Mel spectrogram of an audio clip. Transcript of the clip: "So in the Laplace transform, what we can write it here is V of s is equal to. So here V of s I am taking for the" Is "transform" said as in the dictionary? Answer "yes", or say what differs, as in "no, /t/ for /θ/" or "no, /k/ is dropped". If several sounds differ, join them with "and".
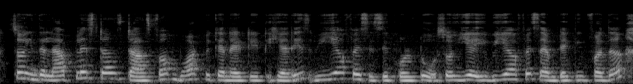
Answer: yes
